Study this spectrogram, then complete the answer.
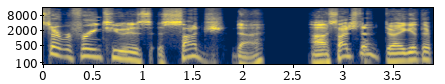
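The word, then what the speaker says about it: Sajidah: and i'll just start referring to you as sajdah do i get their pronounced right yep are you your first name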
